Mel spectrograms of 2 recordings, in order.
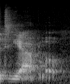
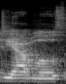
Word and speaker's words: Diablo: not strong like um Dolce Diablo don't say Diablos apricot is like really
